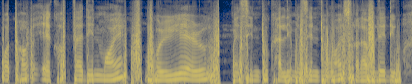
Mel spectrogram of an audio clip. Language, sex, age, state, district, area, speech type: Assamese, female, 45-60, Assam, Dibrugarh, rural, spontaneous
